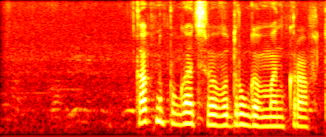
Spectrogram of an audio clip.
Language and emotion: Russian, neutral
